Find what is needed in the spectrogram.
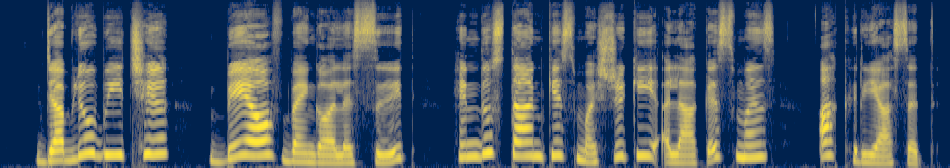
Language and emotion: Kashmiri, neutral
